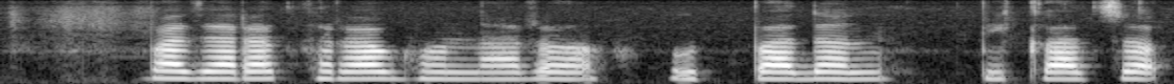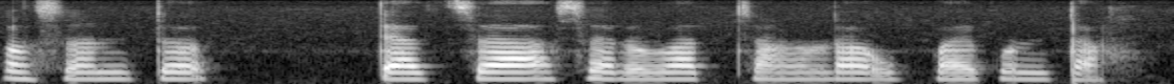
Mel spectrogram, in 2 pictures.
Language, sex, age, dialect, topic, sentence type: Marathi, female, 18-24, Varhadi, agriculture, statement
